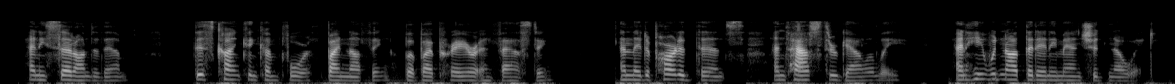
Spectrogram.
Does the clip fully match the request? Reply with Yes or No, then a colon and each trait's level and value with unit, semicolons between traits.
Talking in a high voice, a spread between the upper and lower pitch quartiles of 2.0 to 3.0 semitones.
Yes: high, 195 Hz; average, 2.7 semitones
